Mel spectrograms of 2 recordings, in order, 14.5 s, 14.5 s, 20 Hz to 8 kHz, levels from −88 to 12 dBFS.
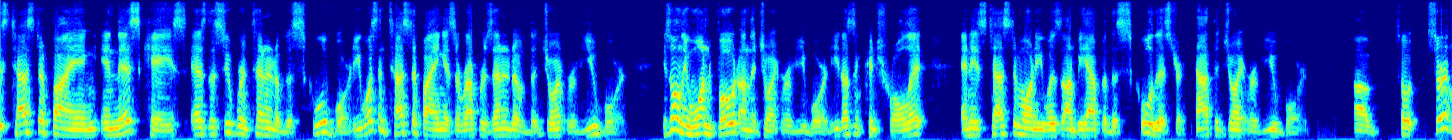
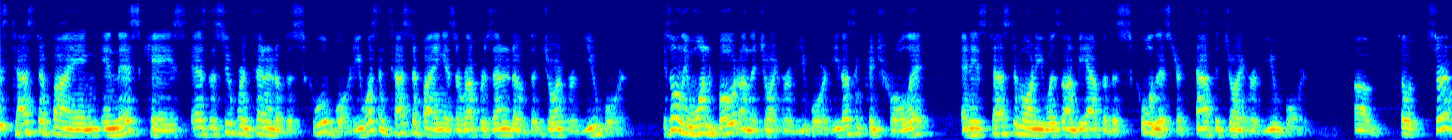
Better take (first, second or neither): first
